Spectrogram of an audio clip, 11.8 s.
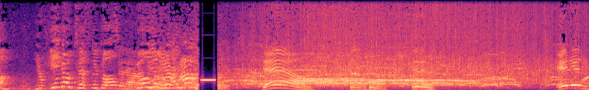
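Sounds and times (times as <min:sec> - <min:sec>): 
speech: 0:00.0 - 0:06.4
crowd yelling and heckling at a campaign event: 0:03.8 - 0:11.7
clapping: 0:05.7 - 0:11.7.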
